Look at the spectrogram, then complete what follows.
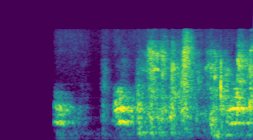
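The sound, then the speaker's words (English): A big dog lets out a run of deep, loud woofs in quick succession, the barks close together, with nothing else around them. “I hear a big dog woofing in the background.”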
